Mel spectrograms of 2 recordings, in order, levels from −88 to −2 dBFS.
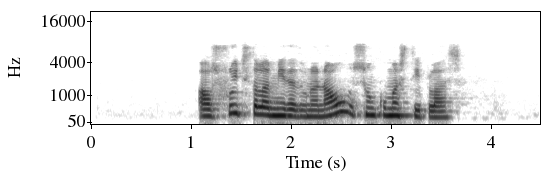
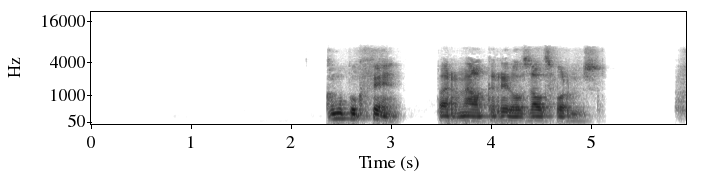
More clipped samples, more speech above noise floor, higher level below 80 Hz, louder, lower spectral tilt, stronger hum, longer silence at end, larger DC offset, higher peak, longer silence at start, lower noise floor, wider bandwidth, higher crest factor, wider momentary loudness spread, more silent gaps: neither; second, 62 dB vs over 71 dB; about the same, -64 dBFS vs -60 dBFS; about the same, -18 LUFS vs -19 LUFS; first, -7.5 dB/octave vs -5.5 dB/octave; neither; first, 0.9 s vs 0 s; neither; about the same, -2 dBFS vs -2 dBFS; second, 1.05 s vs 2.35 s; second, -80 dBFS vs under -90 dBFS; about the same, 7.4 kHz vs 7.4 kHz; about the same, 18 dB vs 20 dB; second, 9 LU vs 16 LU; neither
